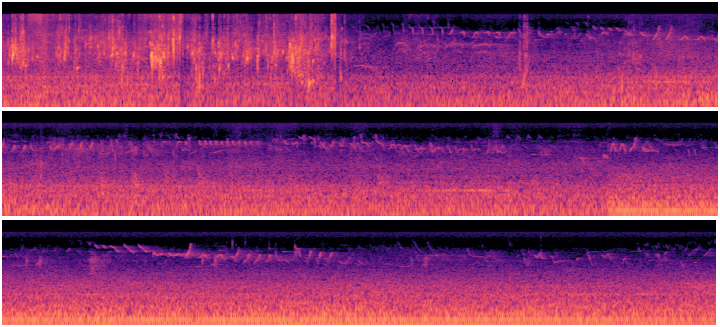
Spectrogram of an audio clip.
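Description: Water splashing and sloshing for the first few seconds as legs in rubber waders move through shallow floodwater, then quieter birdsong with short high chirps. About two-thirds of the way in, a steady low hum sets in.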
